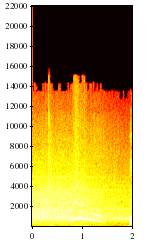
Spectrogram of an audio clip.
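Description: Ice hockey arena crowd noise just after a goal, a steady hubbub that dies down in the second half, with one brief falling vocal exclamation about a second in.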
